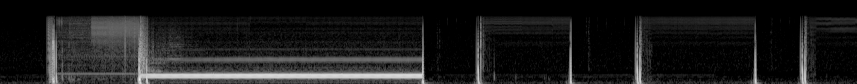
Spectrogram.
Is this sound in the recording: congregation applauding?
no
